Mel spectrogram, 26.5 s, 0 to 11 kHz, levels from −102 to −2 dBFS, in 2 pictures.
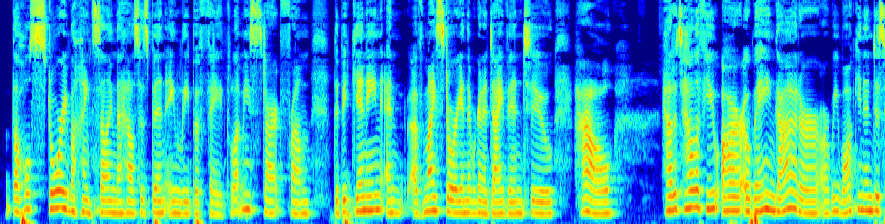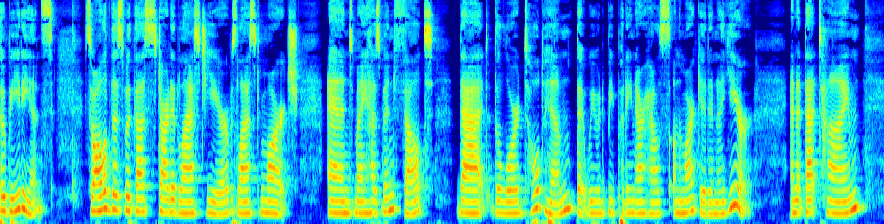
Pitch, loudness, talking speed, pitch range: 180 Hz, -29 LUFS, 190 wpm, 170-205 Hz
